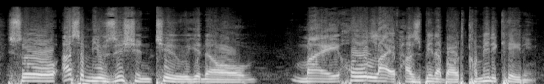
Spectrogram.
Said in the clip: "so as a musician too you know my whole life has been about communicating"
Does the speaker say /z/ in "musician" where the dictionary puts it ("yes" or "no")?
yes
